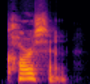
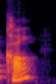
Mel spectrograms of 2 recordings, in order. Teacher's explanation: So ka at the beginning of a word has a little extra puff of air to it. Like in my name, Carson, I would pronounce it car. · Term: aspirate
